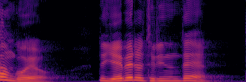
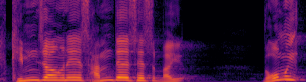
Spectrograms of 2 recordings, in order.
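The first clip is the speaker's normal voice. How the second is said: mimicked shout; 4 semitones higher, 8 dB louder than usual. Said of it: "막 소리를 지릅니다".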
